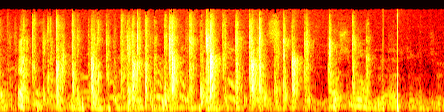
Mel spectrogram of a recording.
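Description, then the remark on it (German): A burst of hand clapping, dense and irregular, with many sharp claps running together for several seconds, then a few isolated louder claps toward the end. “Ich darf trotzdem klatschen”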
